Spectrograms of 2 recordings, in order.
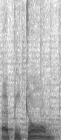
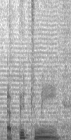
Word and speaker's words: epitome: is epitome epitome or epitome but the correct pronunciation of the word is epitome which means the finest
